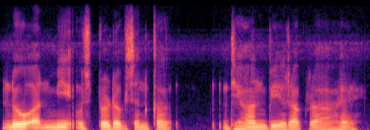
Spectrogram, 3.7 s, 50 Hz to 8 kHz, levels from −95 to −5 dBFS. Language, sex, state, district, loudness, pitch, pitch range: Hindi, male, Arunachal Pradesh, Lower Dibang Valley, -18 LUFS, 125 Hz, 120-130 Hz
